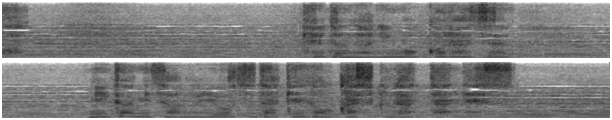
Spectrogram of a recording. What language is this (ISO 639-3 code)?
jpn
